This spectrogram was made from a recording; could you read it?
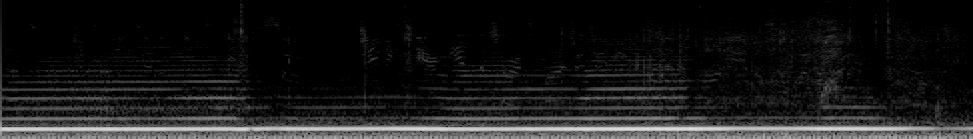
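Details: Land Rover Evoque rear brakes after repair: steady low tonal moan with ringing overtones droning from the rear brakes, fading near the end.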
